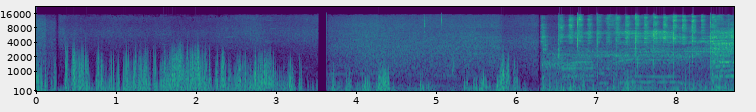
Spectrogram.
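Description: Gusty wind noise on the camera microphone, cut off abruptly a little past three seconds in. Music starts up about six seconds in and runs on.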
